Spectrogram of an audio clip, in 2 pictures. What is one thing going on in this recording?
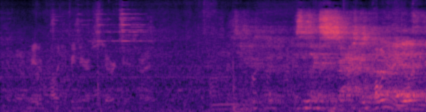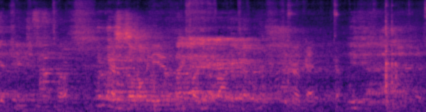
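Men talk nearby in a large echoing hall.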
